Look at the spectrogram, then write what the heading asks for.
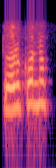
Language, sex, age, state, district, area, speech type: Bengali, female, 18-30, West Bengal, Alipurduar, rural, conversation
